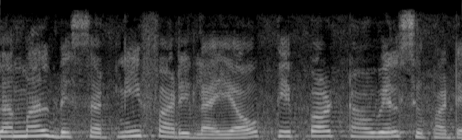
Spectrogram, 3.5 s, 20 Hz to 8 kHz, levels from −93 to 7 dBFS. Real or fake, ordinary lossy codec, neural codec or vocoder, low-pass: fake; none; codec, 16 kHz, 16 kbps, FunCodec, trained on LibriTTS, 50 frames a second; 7.2 kHz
